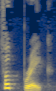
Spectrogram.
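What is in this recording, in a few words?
"foot brake", English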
